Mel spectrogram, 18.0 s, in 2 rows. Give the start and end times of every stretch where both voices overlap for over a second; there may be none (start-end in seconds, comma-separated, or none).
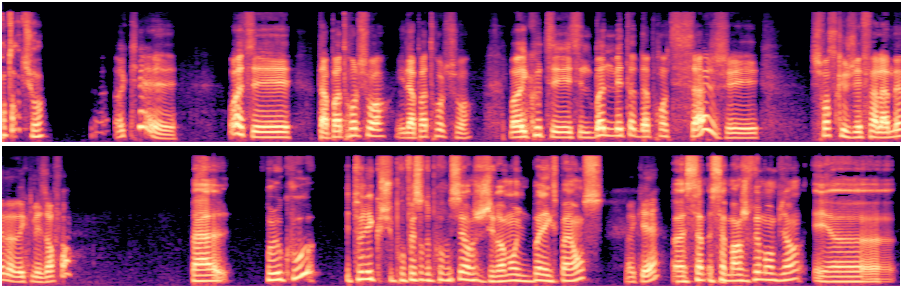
none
